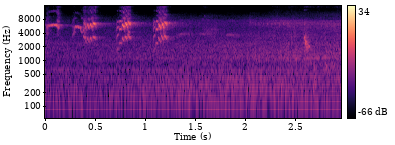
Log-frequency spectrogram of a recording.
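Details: Long-tailed shrike mimicry for training contest songbirds: three or four thin, high squeaky notes in quick succession, then quiet background hiss with one faint later note.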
